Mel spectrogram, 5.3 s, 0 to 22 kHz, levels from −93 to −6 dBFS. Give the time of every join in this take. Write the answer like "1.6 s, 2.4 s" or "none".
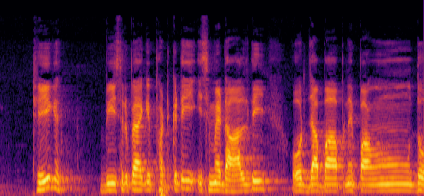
none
